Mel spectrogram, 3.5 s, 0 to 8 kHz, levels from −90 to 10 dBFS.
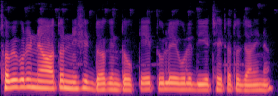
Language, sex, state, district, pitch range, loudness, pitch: Bengali, male, Tripura, West Tripura, 135-165 Hz, -16 LUFS, 140 Hz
